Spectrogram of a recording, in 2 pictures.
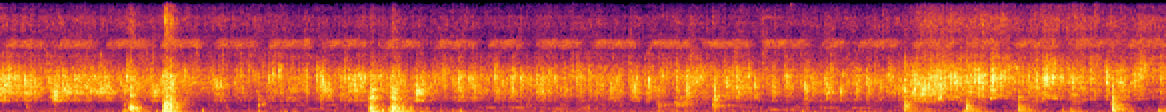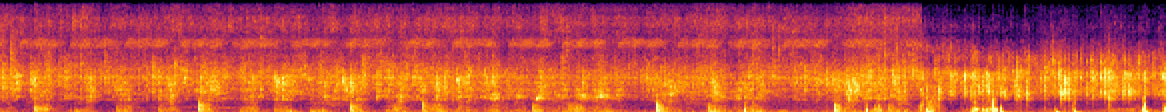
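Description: Half a spoon of cumin seeds fries in about three spoons of hot oil with a continuous crackling sizzle, scattered pops and clinks, and brief louder bursts as the seeds are stirred.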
